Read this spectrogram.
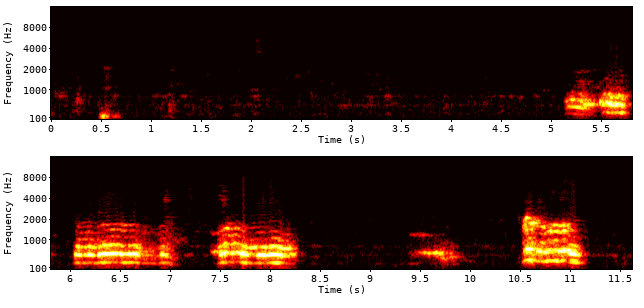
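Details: Blenheim Cavalier King Charles Spaniel puppies from a litter of five born at New Year, indoors in a puppy pen; after a quiet start, a run of short harmonic whining yelps comes in bursts of about a second.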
